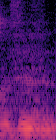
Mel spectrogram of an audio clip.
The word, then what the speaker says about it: Mezuzah: Mezuzah. So yeah, no, that's not. It's a great word. Mezuzah. It's spelled M-E-Z-U-Z-A-H.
